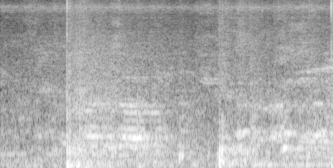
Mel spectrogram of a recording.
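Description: A futsal ball thumping twice, about a second apart, as it is kicked or bounces on the court, with voices in the background.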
